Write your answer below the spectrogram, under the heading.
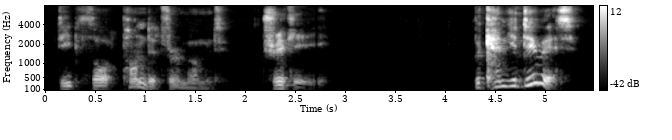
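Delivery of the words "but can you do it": very high cried-out outcry. After a long pause, a questioner presses for an answer; crying out. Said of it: "cried Lin Kuo".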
